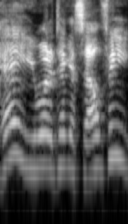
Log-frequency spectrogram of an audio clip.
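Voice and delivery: approachable, casual voice. Acting out what the actor might say to a fan: imitating friendly approachable energy. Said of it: "that's the energy he gives".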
